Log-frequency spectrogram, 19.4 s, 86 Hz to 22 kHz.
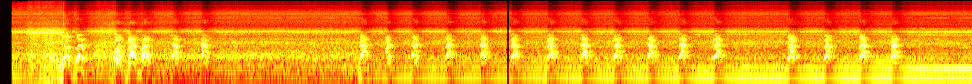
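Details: A 7-month-old German Shepherd puppy barking at a loud vacuum cleaner it hates, short sharp barks repeated about every second over a steady high motor whine, with a brief burst of louder yelps early on.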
